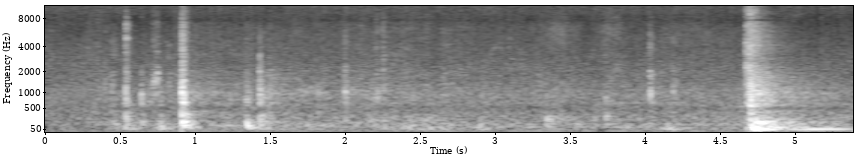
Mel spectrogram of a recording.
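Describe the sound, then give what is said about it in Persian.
A few light clicks and knocks, then a sharp, loud thud near the end, like a car door being pulled open and shut, with a brief rumble after, as someone gets into a taxi on a rainy street. No one speaks. “یکی نشست تو ماشین سلام آقا یا مسافر نشسته بود تو ماشین”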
